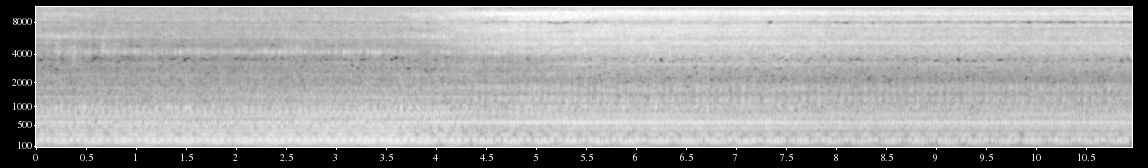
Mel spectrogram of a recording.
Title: ASMR white noise Aerosol nebulizer for relaxation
